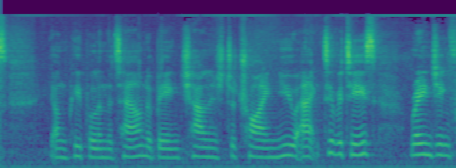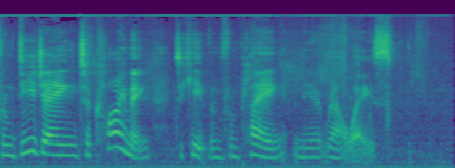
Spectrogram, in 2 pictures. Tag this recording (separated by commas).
Speech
